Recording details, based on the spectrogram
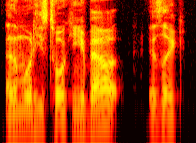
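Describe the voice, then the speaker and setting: A man's voice: mid-range voice, fast talker, no room sound. A young man with an Australian accent that slips toward American, ranting casually on a stream, swearing and mocking people in put-on voices. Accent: Australian with some American.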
